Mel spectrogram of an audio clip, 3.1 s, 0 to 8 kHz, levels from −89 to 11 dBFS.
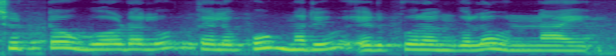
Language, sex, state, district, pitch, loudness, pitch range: Telugu, female, Telangana, Mahabubabad, 255 Hz, -12 LUFS, 235-280 Hz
